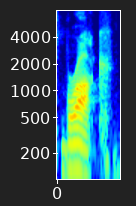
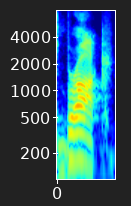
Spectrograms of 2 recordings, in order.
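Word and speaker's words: Brach's: It's because, no offense, Dave, but you mispronounced the last name. It's Brock. Brock. I spelled it. I I know, but it's Brock, now that I'm thinking about it, it's Brock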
